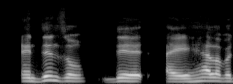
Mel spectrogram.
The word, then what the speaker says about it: Denzel: The man said his name is pronounced Denzel, not Denzel. He said his mama called him Denzel. And if you look at, I'm sure not everybody, but a lot of people been to school, break them syllables down. D-E-N is Den. Zul is Z-E-L, Denzel. But you better gonna put that Hollywood flavor on there, it's Denzel.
